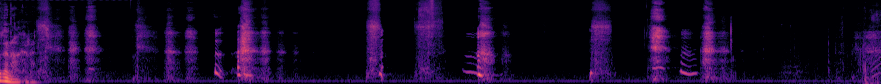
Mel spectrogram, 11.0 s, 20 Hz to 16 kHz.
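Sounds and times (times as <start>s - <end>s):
woman sobbing: 0.6s - 6.5s, 7.4s - 9.5s.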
